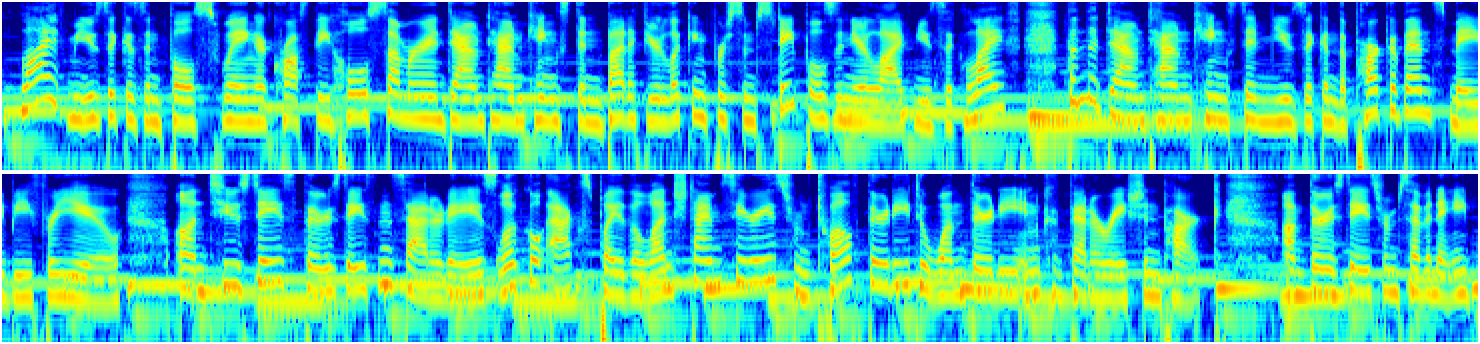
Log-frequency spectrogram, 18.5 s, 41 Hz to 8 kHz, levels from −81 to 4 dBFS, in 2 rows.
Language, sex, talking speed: English, female, 200 wpm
